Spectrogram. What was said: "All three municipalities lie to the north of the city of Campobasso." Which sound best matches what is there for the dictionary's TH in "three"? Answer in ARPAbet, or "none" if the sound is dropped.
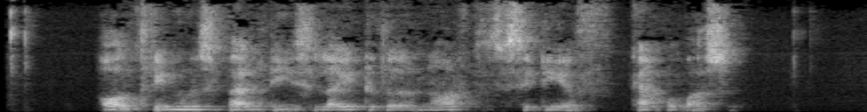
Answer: T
